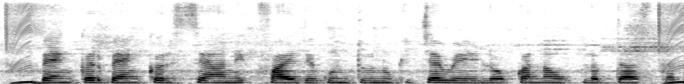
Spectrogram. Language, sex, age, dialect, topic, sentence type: Marathi, female, 31-35, Standard Marathi, banking, statement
